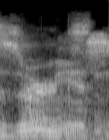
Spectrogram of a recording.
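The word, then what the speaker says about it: Xerneas: That's Xernius. Xernius is Xernius is a bit easier than Evel.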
